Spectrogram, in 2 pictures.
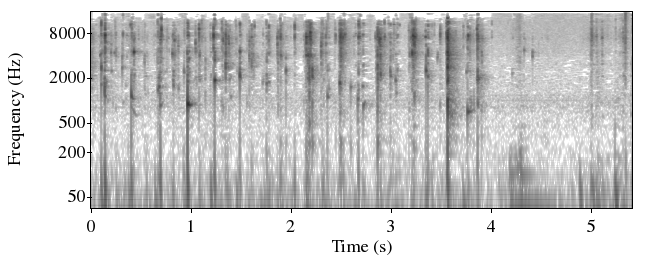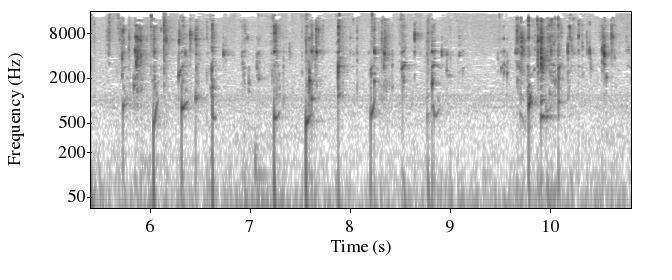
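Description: A clear glass jar, partly filled with water and closed with a metal lid, is tilted and shaken so the water sloshes inside. The sound is a quick run of sharp, wet drips, splashes and small plops with a bright, clicky edge and a faint ringing tone around 1 kHz, with brief quieter pauses between bursts.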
